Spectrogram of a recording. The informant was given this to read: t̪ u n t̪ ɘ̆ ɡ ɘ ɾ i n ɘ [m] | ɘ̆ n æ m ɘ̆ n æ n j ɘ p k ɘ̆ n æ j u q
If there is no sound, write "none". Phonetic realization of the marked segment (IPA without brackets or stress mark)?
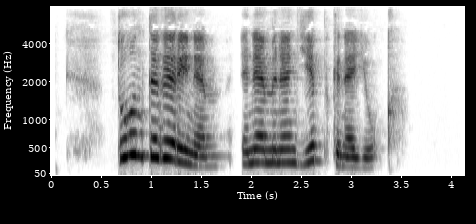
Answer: m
